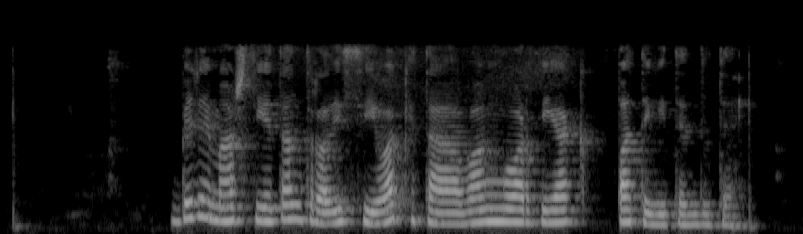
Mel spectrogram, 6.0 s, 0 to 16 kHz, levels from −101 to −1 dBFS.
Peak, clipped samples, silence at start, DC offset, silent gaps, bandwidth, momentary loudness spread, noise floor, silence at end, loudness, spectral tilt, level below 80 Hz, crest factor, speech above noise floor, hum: -28 dBFS; under 0.1%; 1.3 s; under 0.1%; none; 7.6 kHz; 9 LU; -88 dBFS; 0.4 s; -45 LUFS; -5.5 dB/octave; -88 dBFS; 16 dB; 44 dB; none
